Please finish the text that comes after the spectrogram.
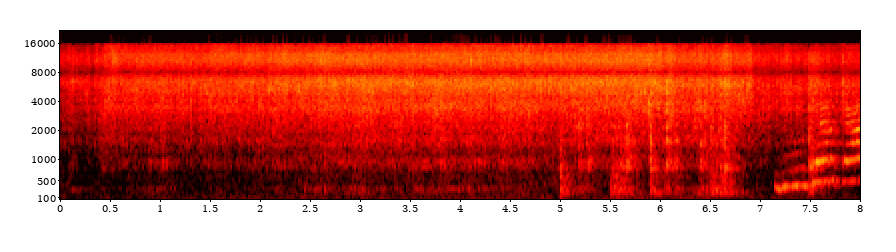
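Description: Ginger garlic paste frying in a little oil in a pan, a soft, steady sizzle that swells slightly, with stirring scrapes and sputters toward the end, close by.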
